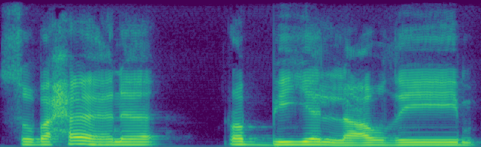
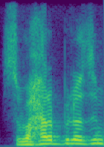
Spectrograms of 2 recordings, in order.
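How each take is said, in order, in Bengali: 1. প্রতিটি শব্দাংশ পুরোপুরি ও ধীরে ধীরে বলা হয়েছে। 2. শব্দাংশগুলো ছোট করে ও একসাথে জড়িয়ে বলা হয়েছে। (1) "সহি শুদ্ধ করে পড়বেন। ... ধীরে" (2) "এগুলো কি পাঠ করতেছেন?"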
